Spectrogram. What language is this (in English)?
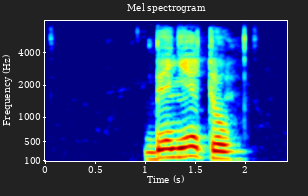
Esperanto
